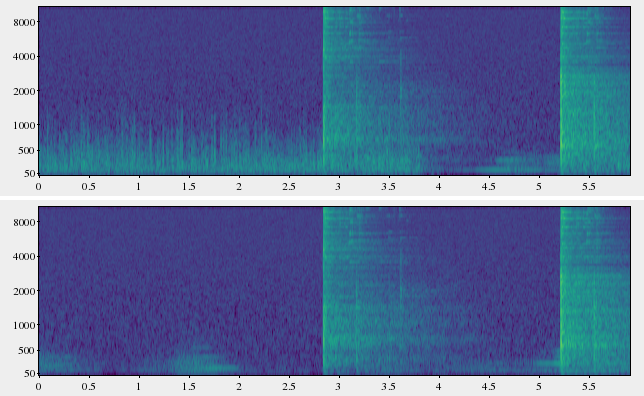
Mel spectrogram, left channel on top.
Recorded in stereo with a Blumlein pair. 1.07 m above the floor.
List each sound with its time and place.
2.8 s breaking glass: straight ahead, 1.1 m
